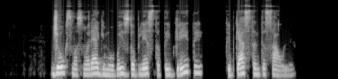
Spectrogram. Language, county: Lithuanian, Klaipėda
